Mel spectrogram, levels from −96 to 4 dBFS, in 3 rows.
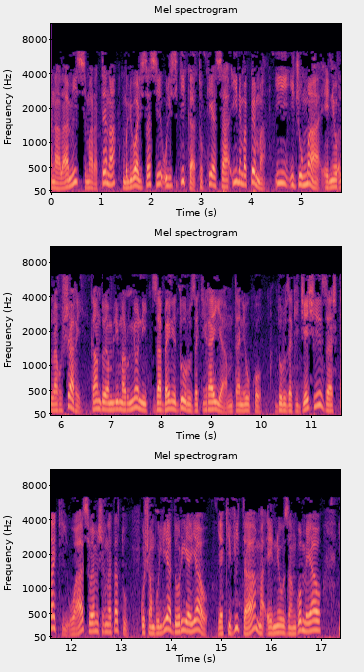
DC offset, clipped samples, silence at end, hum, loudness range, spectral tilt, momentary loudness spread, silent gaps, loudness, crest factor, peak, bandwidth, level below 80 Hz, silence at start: under 0.1%; under 0.1%; 0 s; none; 2 LU; -6.5 dB/octave; 7 LU; none; -21 LUFS; 16 dB; -4 dBFS; 6.6 kHz; -46 dBFS; 0 s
